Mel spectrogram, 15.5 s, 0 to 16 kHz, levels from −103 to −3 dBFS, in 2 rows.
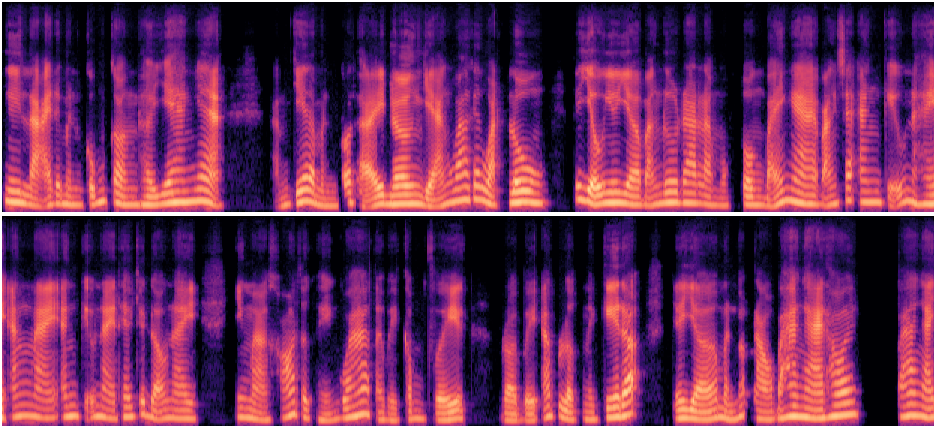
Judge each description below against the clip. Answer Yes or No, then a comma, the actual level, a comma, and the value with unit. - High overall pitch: No, medium, 160 Hz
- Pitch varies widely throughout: No, average, 4.5 semitones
